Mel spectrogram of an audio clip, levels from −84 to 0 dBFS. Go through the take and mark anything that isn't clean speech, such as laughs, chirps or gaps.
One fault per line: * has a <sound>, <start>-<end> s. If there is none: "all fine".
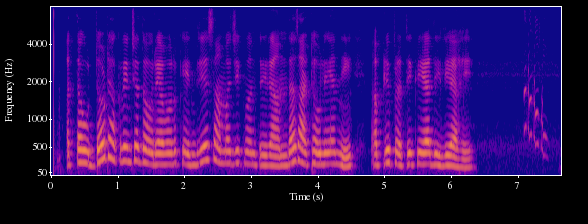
* has a chirp, 7.1-7.5 s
